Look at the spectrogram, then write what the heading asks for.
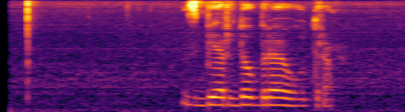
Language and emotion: Russian, neutral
